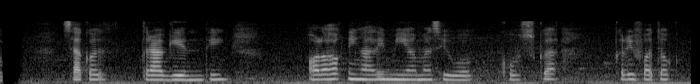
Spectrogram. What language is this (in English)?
Sundanese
